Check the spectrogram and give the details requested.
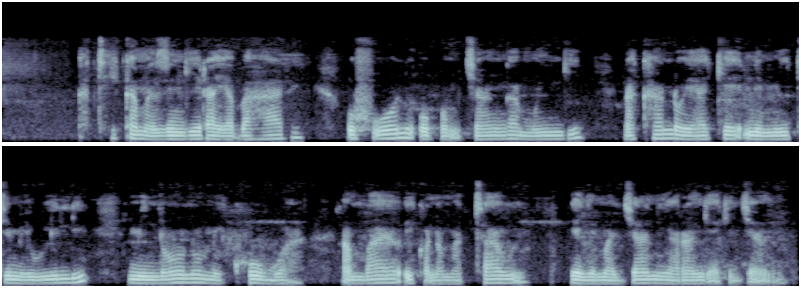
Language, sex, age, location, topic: Swahili, male, 18-24, Mombasa, agriculture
